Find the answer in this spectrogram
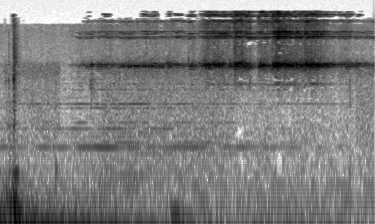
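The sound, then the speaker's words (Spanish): A child makes a high, thin peeping sound in imitation of a baby chick, held as a steady squeaky tone that wavers and brightens toward the end. “Hazle como un pollito.”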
